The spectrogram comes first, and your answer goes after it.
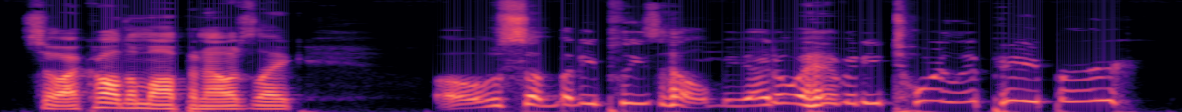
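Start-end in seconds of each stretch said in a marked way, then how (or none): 2.2-5.7 put-on very high, soft little-old-lady voice. Calling up Walmart, pretending to be stuck in a bathroom, in a fake old lady voice. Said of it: "I pretended to be an old lady".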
